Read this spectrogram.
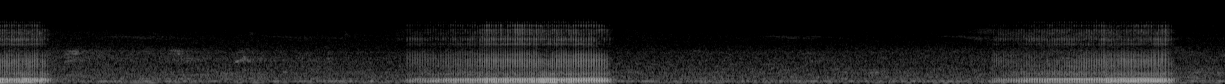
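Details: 7-year-old female Neapolitan Mastiff asleep, snoring loud enough to hear throughout the house: deep rumbling snores about two seconds long, roughly every six seconds, about 10 breaths a minute; snoring.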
